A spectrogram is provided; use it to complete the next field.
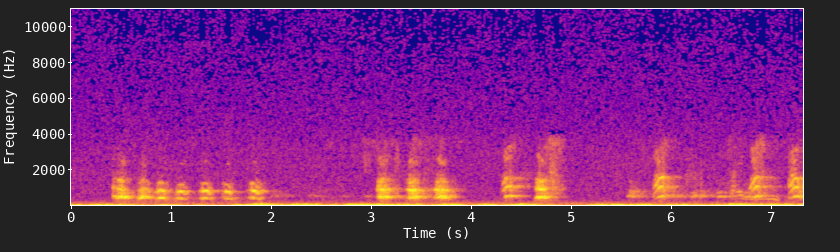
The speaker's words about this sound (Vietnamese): Đầu đó ho có tiếng chó cắn ma cứ nhấm nhẳng vang lên trong đêm tối.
